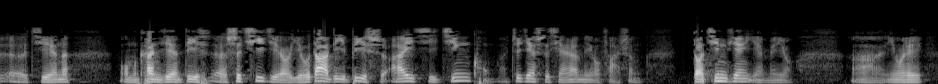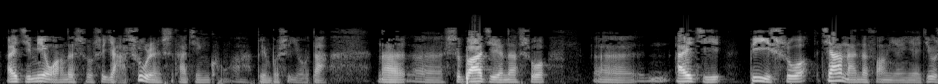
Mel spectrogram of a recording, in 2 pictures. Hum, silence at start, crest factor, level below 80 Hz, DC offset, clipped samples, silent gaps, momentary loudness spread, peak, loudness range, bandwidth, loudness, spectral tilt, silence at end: none; 0 s; 20 dB; -46 dBFS; under 0.1%; under 0.1%; none; 17 LU; 0 dBFS; 6 LU; 8.4 kHz; -19 LUFS; -8 dB/octave; 0 s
